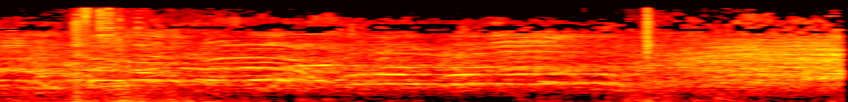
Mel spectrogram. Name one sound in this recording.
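A heavy body slams onto a wrestling mat with a deep thud.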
